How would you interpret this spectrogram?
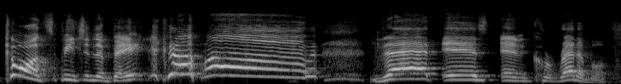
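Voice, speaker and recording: Young male emcee, hyped and casual, bright punchy voice. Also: very high-pitched, huge pitch swings, extremely slow. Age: young adult. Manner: enthusiastic, bursts of shouting and laughing, casual slang. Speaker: event host and teacher. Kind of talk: energetic off-the-cuff remarks.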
